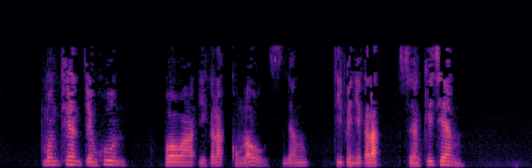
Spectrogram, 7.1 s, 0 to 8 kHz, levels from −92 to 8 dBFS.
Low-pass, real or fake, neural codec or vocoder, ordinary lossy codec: 7.2 kHz; fake; codec, 16 kHz, 0.4 kbps, LongCat-Audio-Codec; MP3, 24 kbps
